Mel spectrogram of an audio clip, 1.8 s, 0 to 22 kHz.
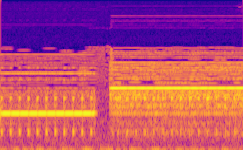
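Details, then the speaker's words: CB radio receiving RF interference from a neighbor's house, strongest on channel 29 with splatter onto 28 and 30: steady pulsing warble about eight beats a second, then constant tone over hiss; source unconfirmed, possibly grow lights. "I'm close to a neighbor's house that's emitting this pretty loud sound a little bleed over onto 28 but it's really originating from 29 Channel 29."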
